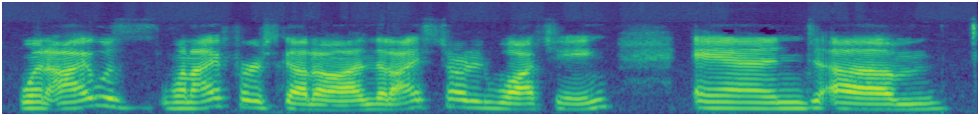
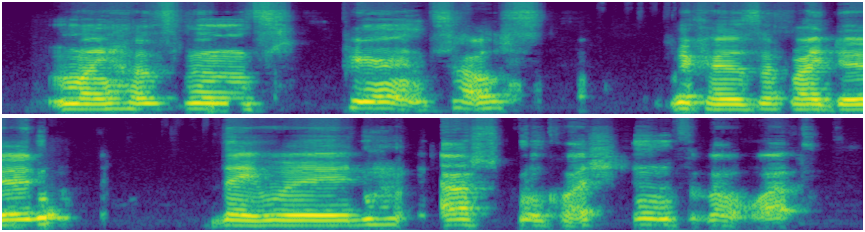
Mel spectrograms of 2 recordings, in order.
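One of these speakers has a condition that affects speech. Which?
The second: cerebral palsy; from birth.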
